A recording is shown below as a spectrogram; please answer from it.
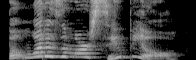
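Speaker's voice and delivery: put-on high, fast, curious baby voice; little possum asking. Apple Blossom asking her mother in a high, quick, curious voice. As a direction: pipe up like a puzzled little one.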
